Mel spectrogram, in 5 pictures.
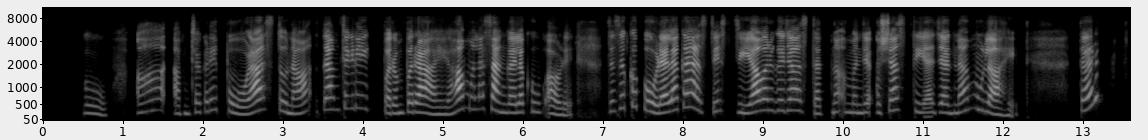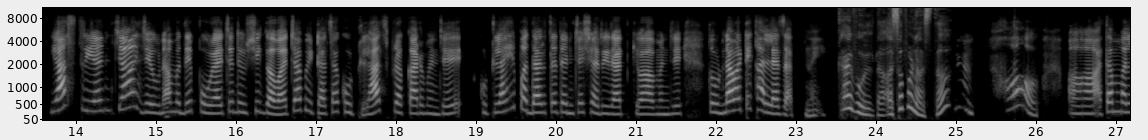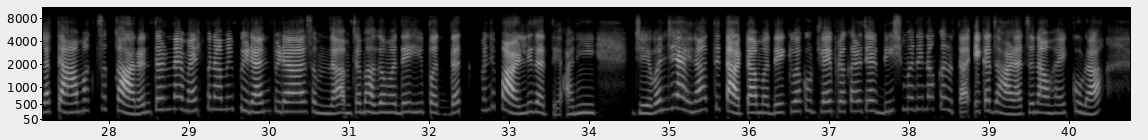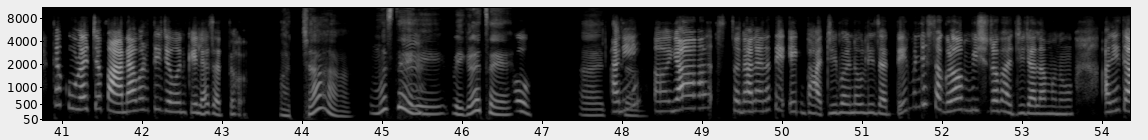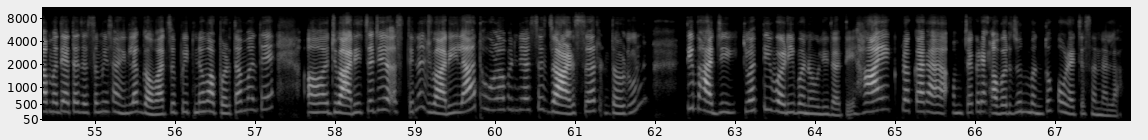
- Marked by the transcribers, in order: laughing while speaking: "केल्या जातं"
- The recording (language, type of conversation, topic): Marathi, podcast, विशेष सणांमध्ये कोणते अन्न आवर्जून बनवले जाते आणि त्यामागचे कारण काय असते?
